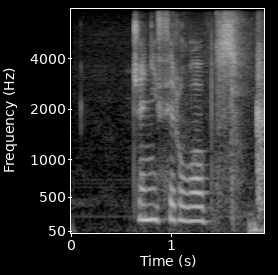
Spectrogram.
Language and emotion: Russian, neutral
